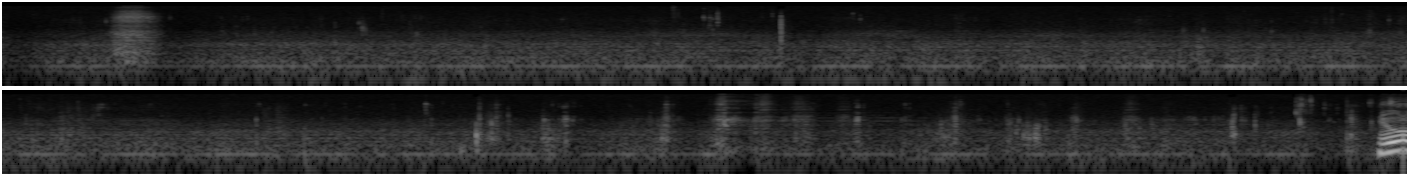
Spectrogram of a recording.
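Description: Someone eats suanlafen, a spicy Chinese hot-and-sour noodle soup with thick sweet potato glass noodles, chili and garlic, close up, with soft chewing and occasional crunchy bites over a low steady hum, with no talking.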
